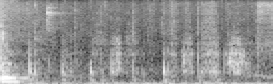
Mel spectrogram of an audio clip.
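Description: A felt-tip marker scratching and tapping on paper: faint, irregular short ticks.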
